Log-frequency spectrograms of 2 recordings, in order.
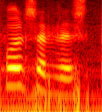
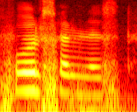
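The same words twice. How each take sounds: First: Muttered. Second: Said in the usual way. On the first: Real, not acted.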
